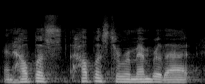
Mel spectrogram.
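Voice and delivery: soft, quiet prayer voice; closing prayer. Acted. Pastor to God for the church, soft prayer. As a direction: pray gently over the group.

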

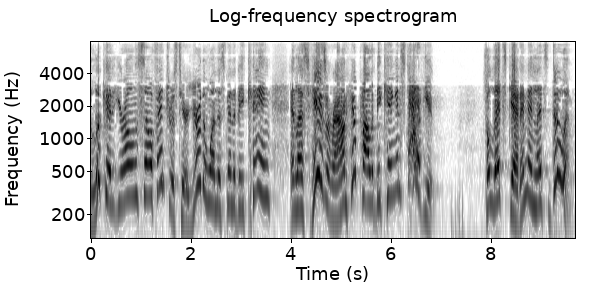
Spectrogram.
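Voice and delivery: high, pushy king urging his son; urgent Saul. Retold or imitated. Saul urging Jonathan to kill David, high and insistent. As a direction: press the point, voice climbing high.

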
